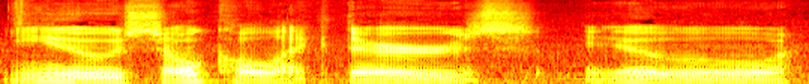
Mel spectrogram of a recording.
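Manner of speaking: slow, drawn-out ew; grossed out by the enemies, drawn slowly; a lazy, slow eww of distaste; mock disgust. Real, not acted.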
